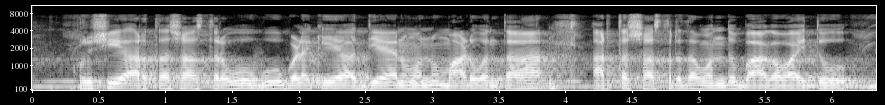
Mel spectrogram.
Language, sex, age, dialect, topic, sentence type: Kannada, male, 36-40, Mysore Kannada, agriculture, statement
